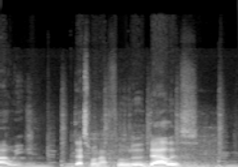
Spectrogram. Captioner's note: plane engine roars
